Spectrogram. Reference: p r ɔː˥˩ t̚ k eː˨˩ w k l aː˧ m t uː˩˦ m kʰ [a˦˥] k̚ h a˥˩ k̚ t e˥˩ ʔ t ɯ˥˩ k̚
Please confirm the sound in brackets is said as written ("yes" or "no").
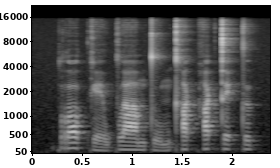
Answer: yes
